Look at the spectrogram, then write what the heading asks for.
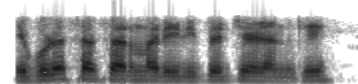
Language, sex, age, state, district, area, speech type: Telugu, male, 18-30, Telangana, Nalgonda, urban, conversation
